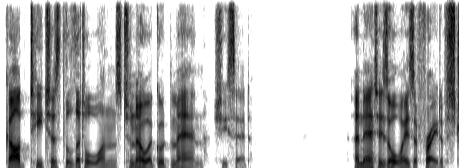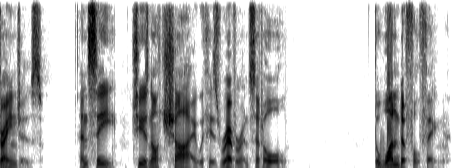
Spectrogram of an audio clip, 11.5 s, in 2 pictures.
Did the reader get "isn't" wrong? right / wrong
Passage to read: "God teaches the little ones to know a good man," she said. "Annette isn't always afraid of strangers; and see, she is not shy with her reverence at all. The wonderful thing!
wrong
